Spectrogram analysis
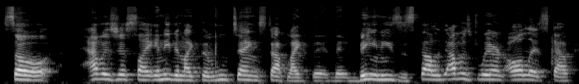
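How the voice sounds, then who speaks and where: A chatty woman in her forties with a Midwestern American accent, co-hosting a relaxed livestream. She tells stories with lots of "like" and "um" and quick asides, and her pitch sits in a middle range. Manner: animated storyteller, frequent "like" and "um", quick asides. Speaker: livestream co-host. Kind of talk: casual chat.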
